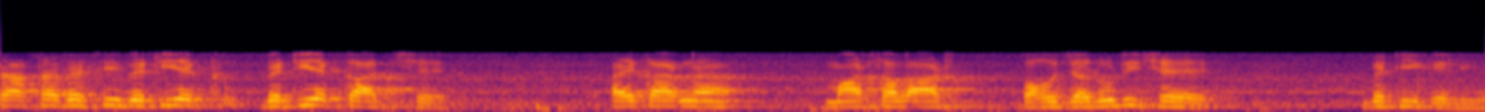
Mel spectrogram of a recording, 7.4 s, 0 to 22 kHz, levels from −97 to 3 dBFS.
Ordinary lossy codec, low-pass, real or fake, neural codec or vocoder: none; 3.6 kHz; real; none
